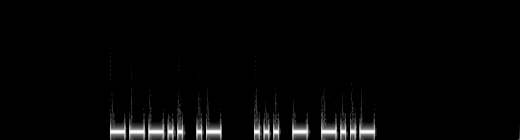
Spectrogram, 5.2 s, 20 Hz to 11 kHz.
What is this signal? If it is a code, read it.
Morse code, heard as a keyed tone, about 25 wpm, 700 Hz. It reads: 8A STX
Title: Field Day Exchanges Encore - 25wpm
